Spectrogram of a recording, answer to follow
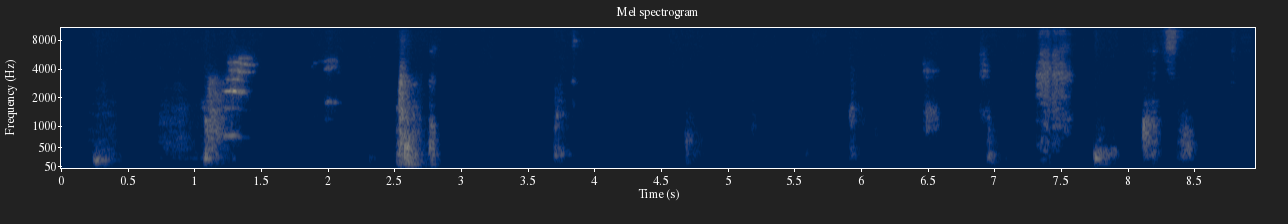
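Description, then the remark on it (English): Cats shuffle about, going back and forth wanting in and out of the room: scattered soft thumps, brushes and a sharp clack like a door, with a few faint chirpy cat sounds spaced irregularly in an otherwise quiet room. “I have cats going back and forth from that want to be in the room and out of the room.”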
